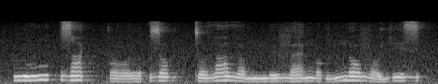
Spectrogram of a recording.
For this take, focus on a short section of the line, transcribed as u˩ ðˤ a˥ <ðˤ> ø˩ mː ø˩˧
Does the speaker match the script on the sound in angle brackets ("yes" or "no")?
yes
